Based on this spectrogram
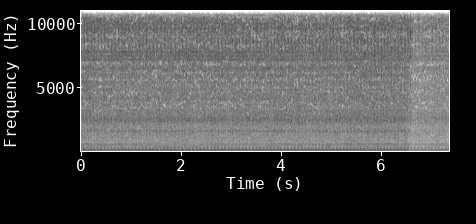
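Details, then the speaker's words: Yamaha Jupiter MX 135 carburetor air screw setting: fast choppy single-cylinder revs held high for seconds before dropping, returning to idle too slowly; air screw adjusted further until revs no longer hang. "Jadi masih telat juga ya turunnya, kita kurangi lagi."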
